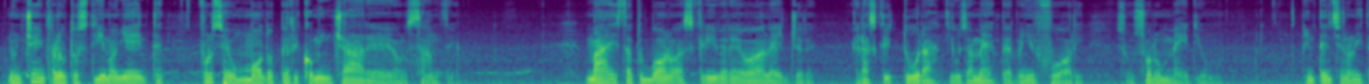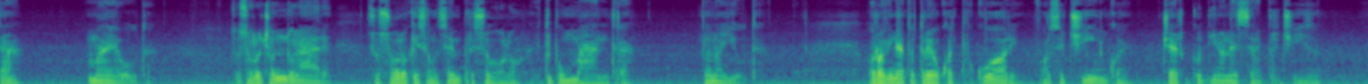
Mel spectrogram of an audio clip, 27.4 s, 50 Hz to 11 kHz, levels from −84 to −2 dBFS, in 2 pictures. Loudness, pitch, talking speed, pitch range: -21 LUFS, 100 Hz, 145 wpm, 90-115 Hz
